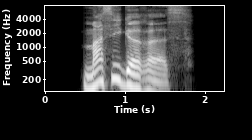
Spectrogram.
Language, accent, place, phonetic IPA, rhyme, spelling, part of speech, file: German, Germany, Berlin, [ˈmasɪɡəʁəs], -asɪɡəʁəs, massigeres, adjective, De-massigeres.ogg
- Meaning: strong/mixed nominative/accusative neuter singular comparative degree of massig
